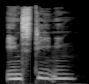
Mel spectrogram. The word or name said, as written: indstigning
